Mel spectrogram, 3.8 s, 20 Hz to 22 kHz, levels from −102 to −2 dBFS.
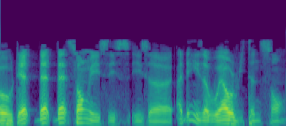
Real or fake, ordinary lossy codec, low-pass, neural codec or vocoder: real; MP3, 24 kbps; 7.2 kHz; none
